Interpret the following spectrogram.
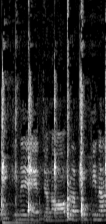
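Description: A male voice sings a drawn-out, melismatic Thai lae melody over a cajón struck by hand, with several sharp slaps through the two seconds.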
